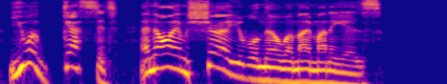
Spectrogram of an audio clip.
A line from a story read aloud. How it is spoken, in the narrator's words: the nobleman heard this, he cried out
